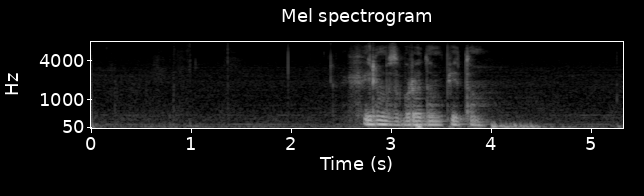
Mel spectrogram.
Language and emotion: Russian, neutral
